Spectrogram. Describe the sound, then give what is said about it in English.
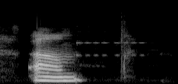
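A timer set for 40 minutes goes off with a loud, buzzy electronic tone lasting about half a second, followed by a fainter ringing tone and a quick second blip that fade out. “I had my timer go off at 40 minutes just so we would have a feeling.”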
